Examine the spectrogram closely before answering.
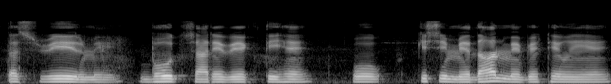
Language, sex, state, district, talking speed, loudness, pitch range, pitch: Hindi, male, Rajasthan, Churu, 125 wpm, -18 LUFS, 115-130 Hz, 120 Hz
